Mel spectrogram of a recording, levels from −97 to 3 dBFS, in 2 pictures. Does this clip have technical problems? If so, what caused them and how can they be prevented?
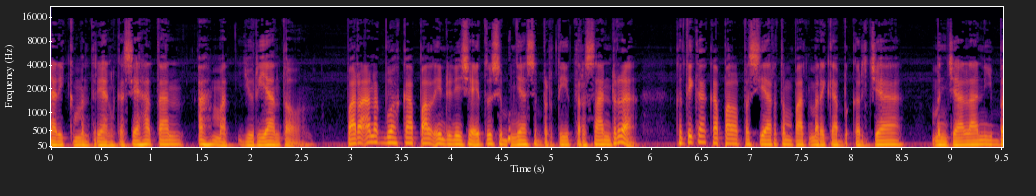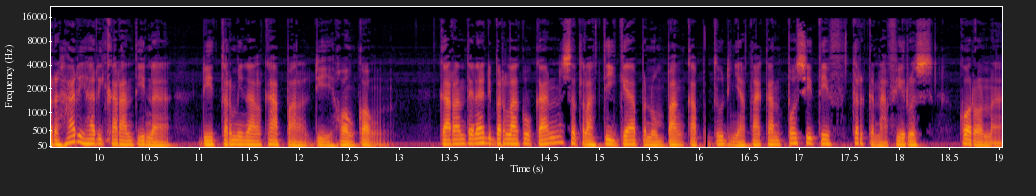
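Yes. Damaged data in a compressed stream is heard at 4.53 to 4.60 s and again at 16.02 to 16.10 s. Each is a brief blip of about 80 ms where the decoder hits corrupted frames, loses sync and hunts for the next valid frame header. Verifying files with checksums and using error-checked transfer and storage would prevent it.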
